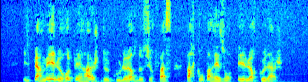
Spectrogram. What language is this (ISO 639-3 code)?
fra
